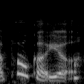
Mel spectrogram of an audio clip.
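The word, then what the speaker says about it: Pocoyo: It's P-O-C-O-Y-O. – Pokoyo. – Yeah, Pokoyo. That's how they say it,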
